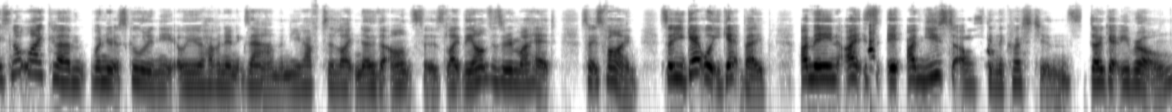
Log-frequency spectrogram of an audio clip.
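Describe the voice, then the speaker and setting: A woman speaks in an animated tone at a medium pitch, fairly quickly, with very wide swings in pitch. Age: 60s. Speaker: podcast host and broadcaster. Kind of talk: interview conversation.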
